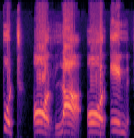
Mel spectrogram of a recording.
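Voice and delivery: each syllable loud and separate; "put", "la", "in" each punched out loudly on its own; example syllables. Shown as a demonstration. Teacher giving students sample syllables, loud and separated. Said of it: "ये सब आपके syllables हैं".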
